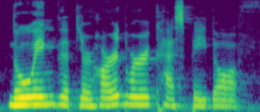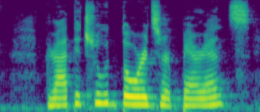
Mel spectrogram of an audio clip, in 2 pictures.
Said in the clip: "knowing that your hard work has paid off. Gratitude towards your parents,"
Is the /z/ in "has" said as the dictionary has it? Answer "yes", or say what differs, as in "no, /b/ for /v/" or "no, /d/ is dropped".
no, /s/ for /z/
